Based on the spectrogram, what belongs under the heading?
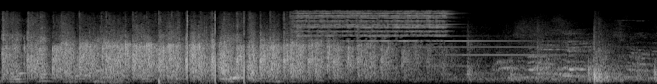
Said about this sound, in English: Okay, there's the bell. Class dismissed for this session of Word Balloon University.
